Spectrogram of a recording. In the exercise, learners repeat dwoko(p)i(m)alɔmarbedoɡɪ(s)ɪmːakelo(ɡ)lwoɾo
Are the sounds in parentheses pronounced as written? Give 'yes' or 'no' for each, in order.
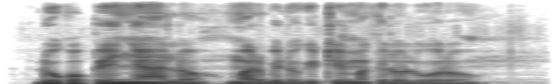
yes, no, no, no

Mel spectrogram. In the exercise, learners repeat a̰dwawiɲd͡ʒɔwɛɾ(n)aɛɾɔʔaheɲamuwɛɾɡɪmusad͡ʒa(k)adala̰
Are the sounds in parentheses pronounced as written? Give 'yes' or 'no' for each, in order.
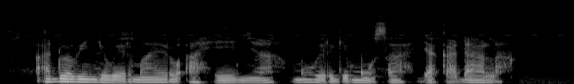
no, yes

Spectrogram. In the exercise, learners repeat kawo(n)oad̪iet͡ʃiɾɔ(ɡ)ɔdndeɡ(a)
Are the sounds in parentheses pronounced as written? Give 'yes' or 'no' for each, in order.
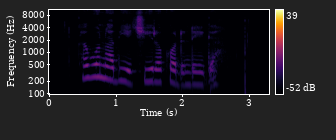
yes, no, yes

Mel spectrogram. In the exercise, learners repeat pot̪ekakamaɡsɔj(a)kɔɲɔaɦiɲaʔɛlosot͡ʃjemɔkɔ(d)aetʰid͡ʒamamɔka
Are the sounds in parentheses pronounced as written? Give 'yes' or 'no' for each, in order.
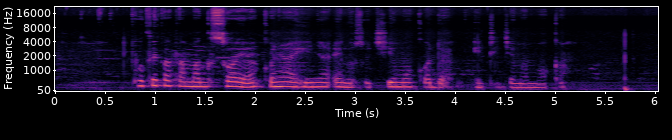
yes, yes

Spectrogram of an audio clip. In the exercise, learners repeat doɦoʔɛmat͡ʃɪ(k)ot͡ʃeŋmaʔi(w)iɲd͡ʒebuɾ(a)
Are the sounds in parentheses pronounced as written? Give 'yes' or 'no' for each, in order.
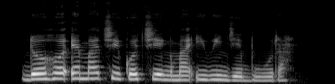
yes, yes, yes

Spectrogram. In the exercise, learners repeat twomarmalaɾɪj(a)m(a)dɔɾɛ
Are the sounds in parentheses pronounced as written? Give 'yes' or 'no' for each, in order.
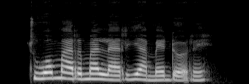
yes, no

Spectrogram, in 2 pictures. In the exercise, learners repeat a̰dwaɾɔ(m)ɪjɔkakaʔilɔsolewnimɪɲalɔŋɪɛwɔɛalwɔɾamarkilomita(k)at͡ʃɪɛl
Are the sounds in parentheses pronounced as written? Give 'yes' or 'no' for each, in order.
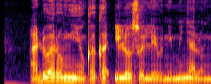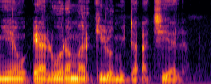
no, no

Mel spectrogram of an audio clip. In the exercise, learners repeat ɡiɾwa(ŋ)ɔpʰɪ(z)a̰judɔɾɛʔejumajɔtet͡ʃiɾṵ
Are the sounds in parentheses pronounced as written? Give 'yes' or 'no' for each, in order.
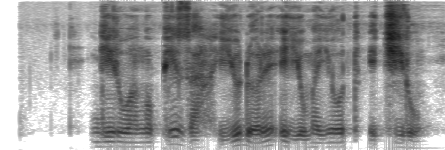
yes, yes

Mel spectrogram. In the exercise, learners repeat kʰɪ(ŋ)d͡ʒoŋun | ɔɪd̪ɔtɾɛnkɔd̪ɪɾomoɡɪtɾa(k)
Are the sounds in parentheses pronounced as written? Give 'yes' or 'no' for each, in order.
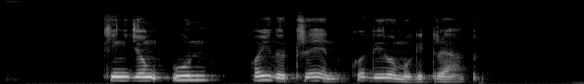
yes, no

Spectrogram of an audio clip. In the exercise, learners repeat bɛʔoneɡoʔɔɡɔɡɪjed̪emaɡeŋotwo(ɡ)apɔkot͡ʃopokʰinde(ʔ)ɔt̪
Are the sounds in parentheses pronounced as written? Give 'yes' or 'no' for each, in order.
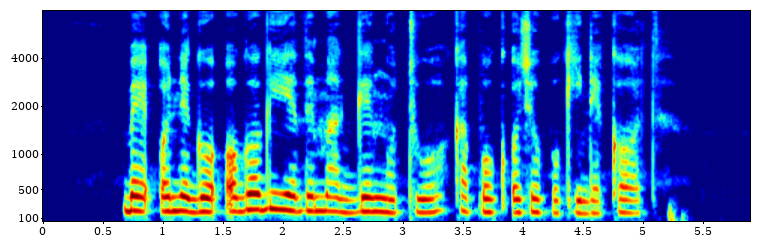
no, no

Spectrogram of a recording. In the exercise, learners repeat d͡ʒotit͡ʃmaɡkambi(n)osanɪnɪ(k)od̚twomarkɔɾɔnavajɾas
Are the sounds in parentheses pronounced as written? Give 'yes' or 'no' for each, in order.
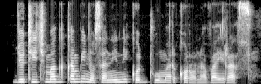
yes, yes

